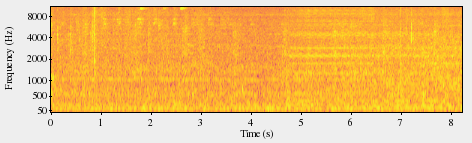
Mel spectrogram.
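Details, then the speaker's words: Microwave oven after replacing the magnetron filament, running for 1 minute with a glass of water inside; low, even hum with faint ticking. The previous loud drone is gone; heating is not yet confirmed. Normal running. "So kung napansin niyo mga boss, nawala na yung ugong na malakas."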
